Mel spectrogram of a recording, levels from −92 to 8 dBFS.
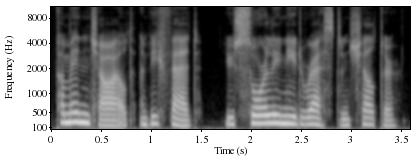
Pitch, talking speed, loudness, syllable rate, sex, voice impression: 185 Hz, 200 wpm, -15 LUFS, 4.6 syllables/s, female, feminine, adult-like, slightly fluent, intellectual, slightly calm, slightly sweet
